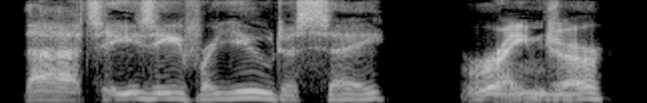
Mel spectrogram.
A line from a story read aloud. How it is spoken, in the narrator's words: Barriss rumbles, his face growing red with anger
